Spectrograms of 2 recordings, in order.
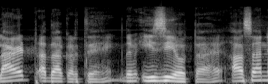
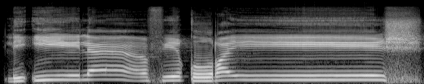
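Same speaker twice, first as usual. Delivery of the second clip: slow melodic chant with long held notes; tajweed recitation; 5 semitones higher, much slower than usual. Acted. Teacher showing students the right way in melodic recitation. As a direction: chant the verse, stretching the last word.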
